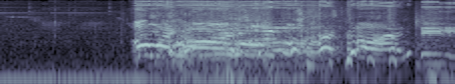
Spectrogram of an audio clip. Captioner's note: all cheering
